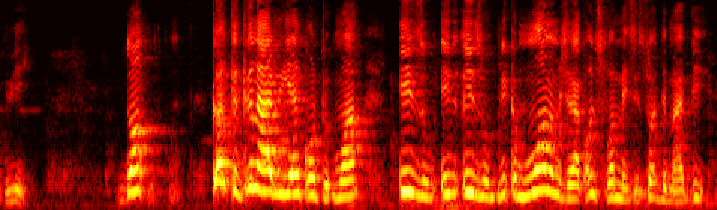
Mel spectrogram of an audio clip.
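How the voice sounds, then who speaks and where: A woman's voice: a little high, expressive, normal speed, a little mellow. A middle-aged woman, ranting defiantly on a live stream and rambling with repeated words. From Cameroon. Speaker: social media livestreamer.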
